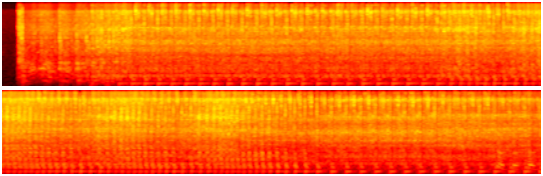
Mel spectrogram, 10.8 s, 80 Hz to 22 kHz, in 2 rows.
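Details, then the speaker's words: VW Touareg 2.5 TDI inline-5 diesel starts and idles with distinct regular tapping/popping from top end: failed, worn camshaft and lifters. "so as you can tell although it's a diesel and they are usually quite noisy you can hear a very distinct tapping sound popping sound however you want to describe it"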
